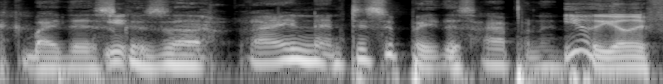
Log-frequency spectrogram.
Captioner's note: uh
